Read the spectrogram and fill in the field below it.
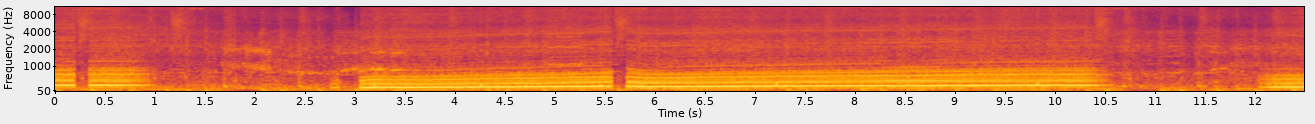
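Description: Tyres screech as a racing car drifts through a bend.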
